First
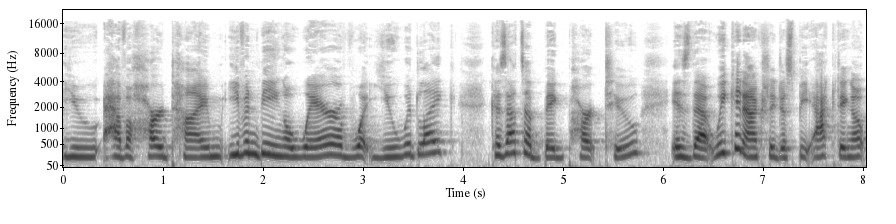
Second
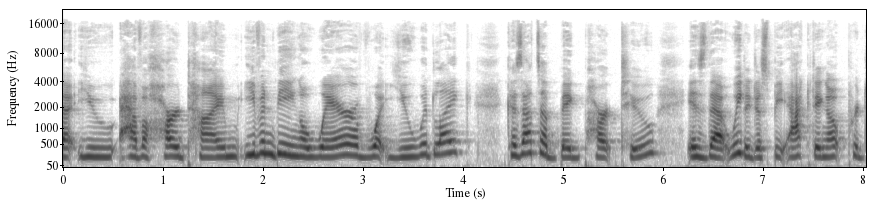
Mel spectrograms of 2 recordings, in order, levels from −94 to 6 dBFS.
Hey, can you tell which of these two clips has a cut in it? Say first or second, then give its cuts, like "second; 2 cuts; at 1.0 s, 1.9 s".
second; 1 cut; at 6.8 s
